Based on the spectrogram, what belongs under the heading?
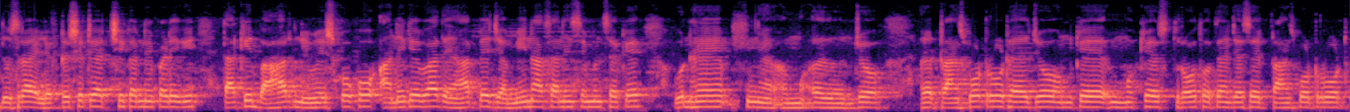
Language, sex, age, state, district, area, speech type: Hindi, male, 30-45, Uttar Pradesh, Mirzapur, urban, spontaneous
